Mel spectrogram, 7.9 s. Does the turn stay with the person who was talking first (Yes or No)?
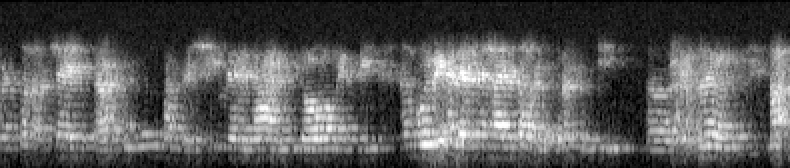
No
